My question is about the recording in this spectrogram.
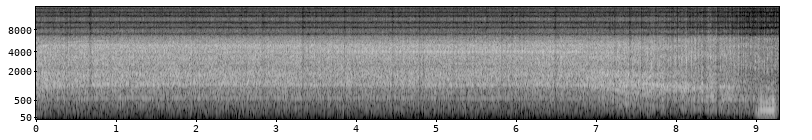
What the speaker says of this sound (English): I'm going to be using a kind of a Dremel today, it's just, I kind of press down on it and just kind of let it go through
